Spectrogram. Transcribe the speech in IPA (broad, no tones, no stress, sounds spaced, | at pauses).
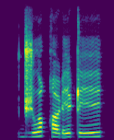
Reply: d͡ʒ o q ə ɽ ɪ ʈ ɪ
